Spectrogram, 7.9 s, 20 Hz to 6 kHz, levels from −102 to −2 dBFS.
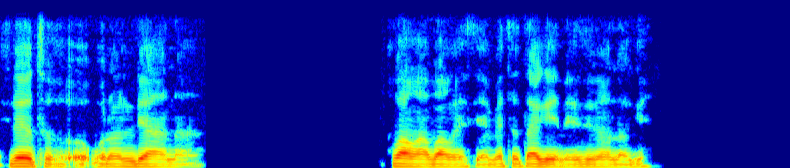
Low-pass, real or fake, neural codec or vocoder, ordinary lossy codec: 5.4 kHz; real; none; none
